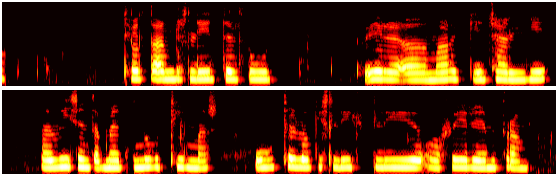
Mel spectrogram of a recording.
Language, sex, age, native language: Icelandic, female, 30-39, Icelandic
